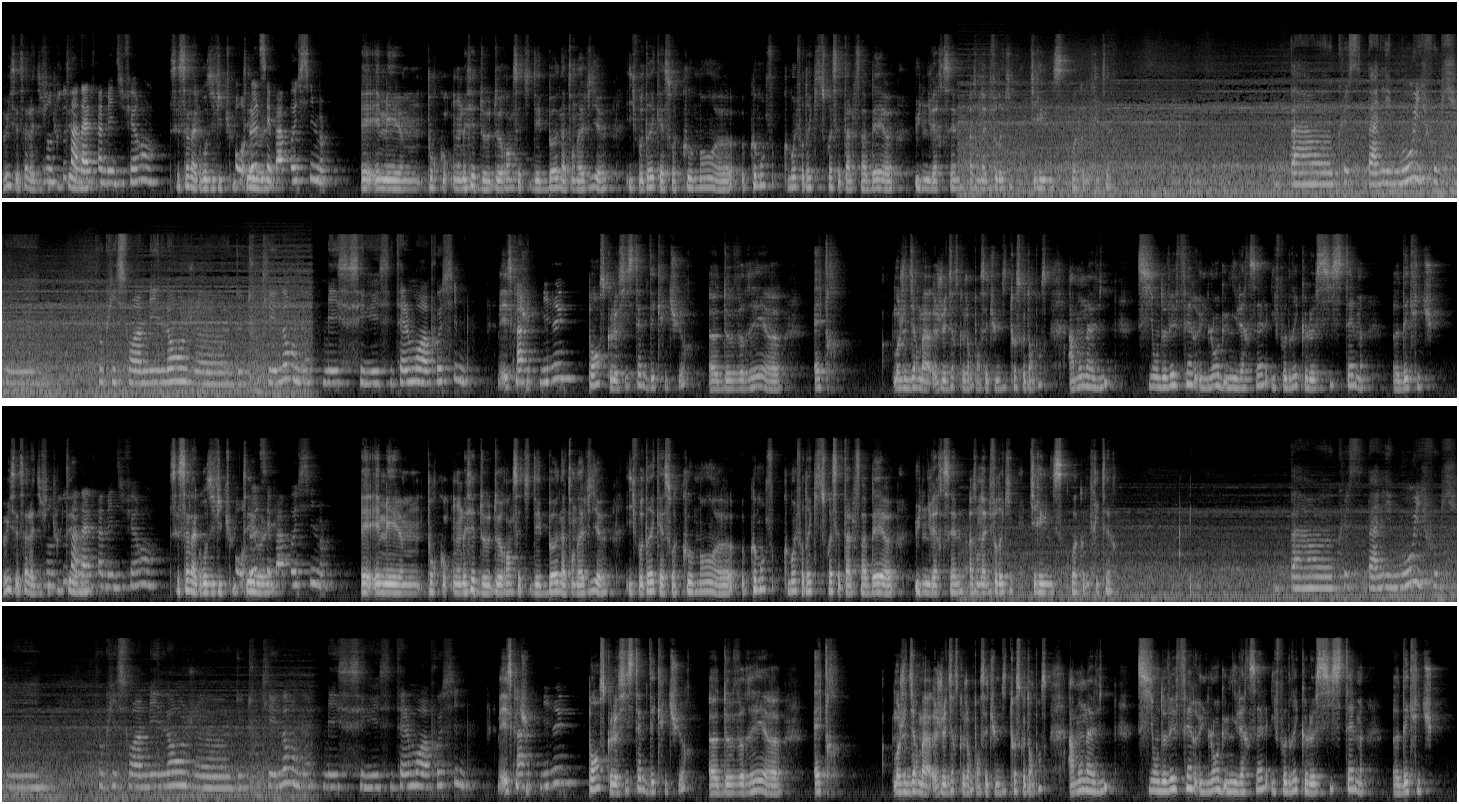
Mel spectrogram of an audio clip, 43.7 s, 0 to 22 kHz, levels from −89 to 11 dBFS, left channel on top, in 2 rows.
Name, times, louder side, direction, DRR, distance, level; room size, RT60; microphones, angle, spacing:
voice 1, 0.0-1.3 2.5-4.1 5.4-16.7 29.3-29.7 30.6-32.1 32.4-34.4 35.2-43.3, right 4 dB, 25° right, 11 dB, 0.3 m, -28 dB
voice 2, 0.6-2.3 3.5-4.9 19.1-22.4 23.2-28.9 29.5-30.3, left 3 dB, 30° left, 11 dB, 0.7 m, -30 dB
sound 1, 14.3-26.5, left 6 dB, 75° left, 0.5 m, -39 dB
13.5 x 7.0 x 4.6 m, 0.76 s
head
